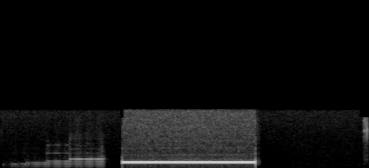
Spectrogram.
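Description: A telephone tone plays while a call is transferred to a Rostov branch's tender department: a short series of tones steps upward, then one loud, steady tone holds for about two seconds and cuts off.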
